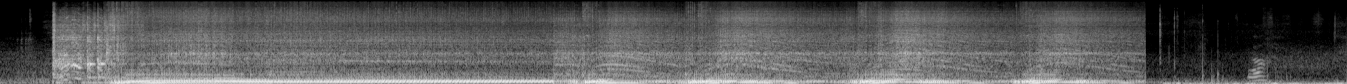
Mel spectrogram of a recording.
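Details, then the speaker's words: BMW E46 M3 after fixing a rattle heard when turning the wheel or when idle dipped: the engine fires first try, settles to an even idle and takes sharp blips without any rattle; normal start and idle. "by the sound of it it looks like that was the issue obviously we got to drive it around and still see if it makes that sound but for the most part i think that was what was wrong with it"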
